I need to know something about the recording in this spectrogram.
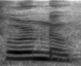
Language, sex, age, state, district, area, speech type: Nepali, female, 45-60, West Bengal, Darjeeling, rural, read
